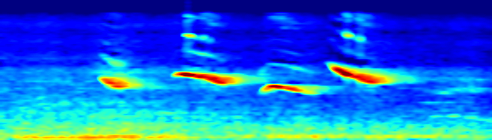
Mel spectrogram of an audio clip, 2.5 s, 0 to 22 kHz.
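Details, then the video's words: Green-winged saltator singing alone on 22 April, just taken back from flying, no other saltators singing in the area: a quick phrase of four loud, clear, downward-sliding whistles in about a second and a half over a faint low hum. "Trinca ferro zero um mostrando oque sabe fazer!"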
